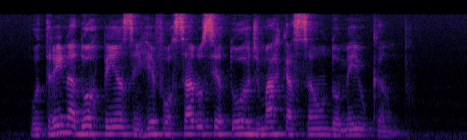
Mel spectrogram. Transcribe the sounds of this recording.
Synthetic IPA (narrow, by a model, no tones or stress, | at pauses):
ʊt̪ɾejnad̪oɾpẽsɐẽj̃ɦefoɾsaɾʊset̪oɾd͡ʒɪmaɾkasɐ̃w̃d̪ʊmejʊkɐ̰̃mpʊ̥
